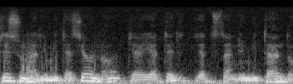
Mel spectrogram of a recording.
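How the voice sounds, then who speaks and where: A man's dark, mellow voice with vocal fry, very wide pitch swings and a fairly quick pace, plus audible room echo. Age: 70s. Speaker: radio commentator. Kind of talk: casual chat. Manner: halting, many repetitions.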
